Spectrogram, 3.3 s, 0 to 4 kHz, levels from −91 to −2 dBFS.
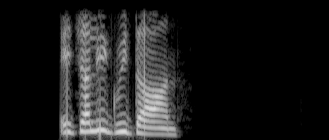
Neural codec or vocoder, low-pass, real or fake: none; 3.6 kHz; real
